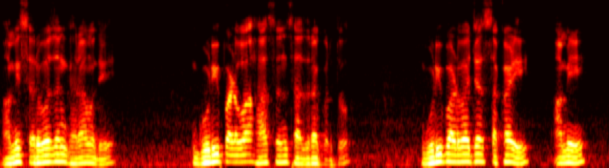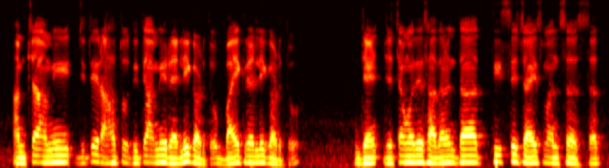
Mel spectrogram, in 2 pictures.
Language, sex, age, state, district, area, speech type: Marathi, male, 30-45, Maharashtra, Mumbai City, urban, spontaneous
